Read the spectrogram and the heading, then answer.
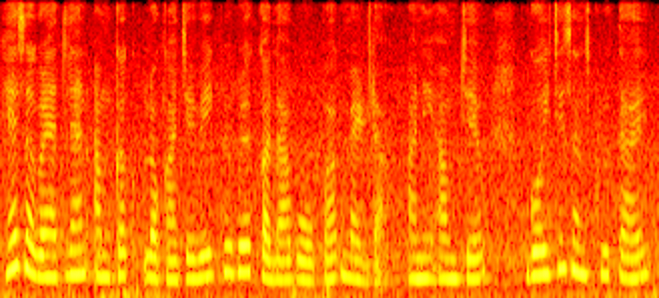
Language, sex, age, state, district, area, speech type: Goan Konkani, female, 18-30, Goa, Salcete, urban, spontaneous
